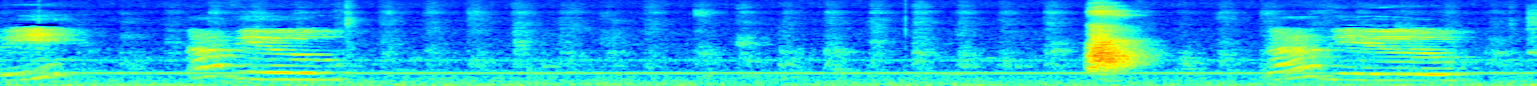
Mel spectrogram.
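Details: Young pet parrot a few months old calling back and forth with its mother. Harmonic, slightly nasal calls fall in pitch in two bouts with a sharp squawk between them, over a steady electrical hum and background hiss.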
